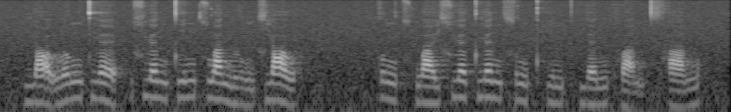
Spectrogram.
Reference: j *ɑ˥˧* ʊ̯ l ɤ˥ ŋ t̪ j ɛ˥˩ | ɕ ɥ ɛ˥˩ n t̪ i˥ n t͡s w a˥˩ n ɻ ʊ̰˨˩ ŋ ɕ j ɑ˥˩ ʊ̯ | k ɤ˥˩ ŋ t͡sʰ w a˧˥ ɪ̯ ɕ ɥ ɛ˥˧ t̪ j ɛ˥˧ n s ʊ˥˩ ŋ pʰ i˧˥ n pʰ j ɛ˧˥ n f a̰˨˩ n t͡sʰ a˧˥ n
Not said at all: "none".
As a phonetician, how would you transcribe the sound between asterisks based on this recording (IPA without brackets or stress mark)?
ɑ̰˨˩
